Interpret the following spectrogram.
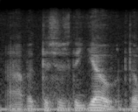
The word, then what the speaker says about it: yod: but this is the yod the Y and it is kind of like an apostrophe um in in Hebrew and it transliterates as a y and is pronounced like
